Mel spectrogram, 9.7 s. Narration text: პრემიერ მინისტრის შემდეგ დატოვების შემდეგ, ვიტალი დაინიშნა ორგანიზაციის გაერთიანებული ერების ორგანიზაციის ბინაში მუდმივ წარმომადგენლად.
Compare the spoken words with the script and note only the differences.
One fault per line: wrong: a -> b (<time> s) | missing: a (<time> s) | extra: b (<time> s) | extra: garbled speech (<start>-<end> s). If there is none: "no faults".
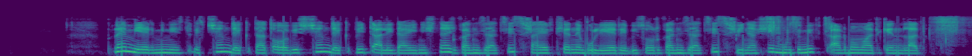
no faults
